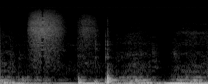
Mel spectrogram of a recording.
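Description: Hand brayer rolling over cardstock on a fabric cutting mat, a low rolling rumble with small knocks and scuffs. A short soft hiss about half a second in.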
